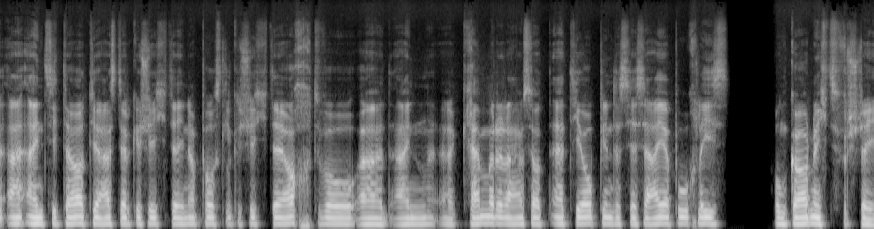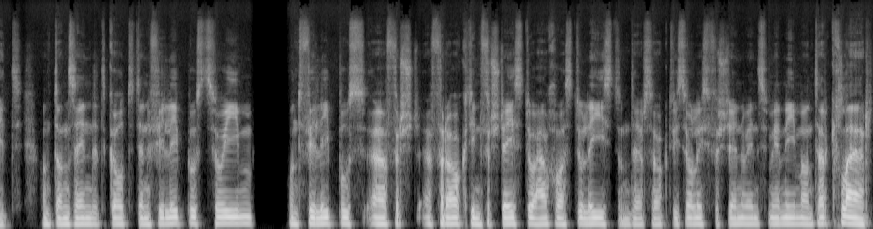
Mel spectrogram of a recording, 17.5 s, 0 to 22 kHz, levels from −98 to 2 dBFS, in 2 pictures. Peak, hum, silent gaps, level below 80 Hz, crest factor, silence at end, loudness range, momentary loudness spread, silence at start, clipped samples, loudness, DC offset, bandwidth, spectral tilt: 0 dBFS; none; 7.44-7.66 s, 11.47-11.55 s; -46 dBFS; 18 dB; 0 s; 1 LU; 8 LU; 0 s; under 0.1%; -19 LUFS; under 0.1%; 15.5 kHz; -6 dB/octave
